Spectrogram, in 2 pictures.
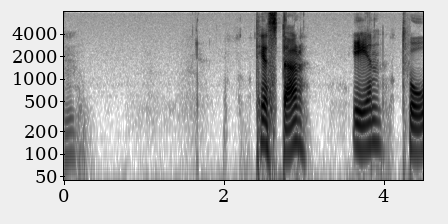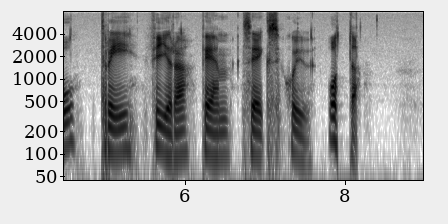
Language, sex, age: Swedish, male, 55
